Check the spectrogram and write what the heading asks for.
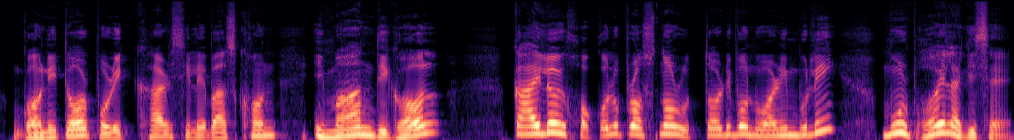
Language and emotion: Assamese, fearful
